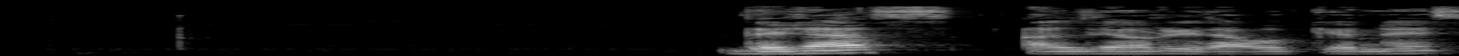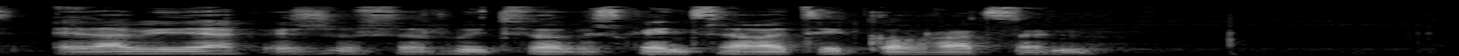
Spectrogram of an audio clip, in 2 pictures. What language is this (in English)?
Basque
